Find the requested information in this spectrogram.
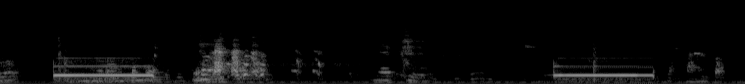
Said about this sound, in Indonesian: Oh, telepon. Oh, telepon.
